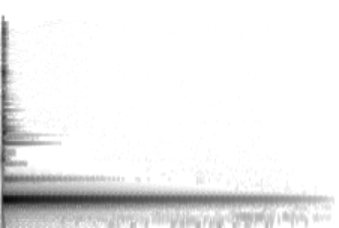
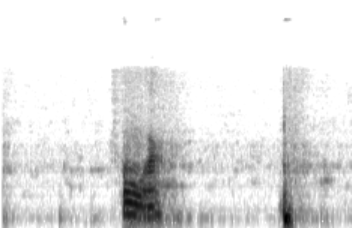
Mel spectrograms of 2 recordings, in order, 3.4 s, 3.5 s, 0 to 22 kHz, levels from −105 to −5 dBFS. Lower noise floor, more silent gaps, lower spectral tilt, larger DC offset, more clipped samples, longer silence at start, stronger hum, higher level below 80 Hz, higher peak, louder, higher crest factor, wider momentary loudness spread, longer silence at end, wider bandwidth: about the same, -75 dBFS vs -76 dBFS; neither; second, -1.5 dB/octave vs -13 dB/octave; neither; neither; second, 0 s vs 1.25 s; neither; second, -76 dBFS vs -46 dBFS; about the same, -4 dBFS vs -2 dBFS; second, -23 LUFS vs -19 LUFS; about the same, 22 dB vs 20 dB; first, 26 LU vs 5 LU; first, 1.8 s vs 0.6 s; first, 15.5 kHz vs 2.9 kHz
